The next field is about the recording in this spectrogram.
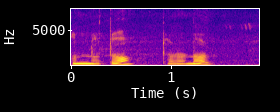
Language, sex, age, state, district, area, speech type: Assamese, female, 45-60, Assam, Goalpara, urban, spontaneous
